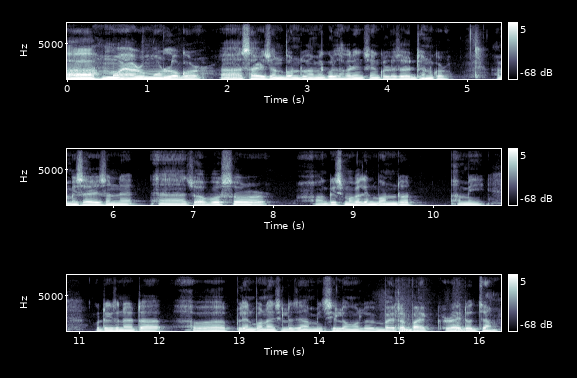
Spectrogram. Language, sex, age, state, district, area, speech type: Assamese, male, 18-30, Assam, Charaideo, rural, spontaneous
